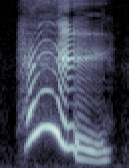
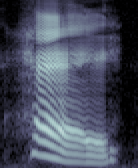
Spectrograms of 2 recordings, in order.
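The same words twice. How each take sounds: First: It sounds warm and happy. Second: It sounds stern and disapproving. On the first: The speaker is glad to see someone again. "if I just saw you and I hadn't seen you in a long time" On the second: The speaker objects to what someone is doing. "if you were doing something I didn't like"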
